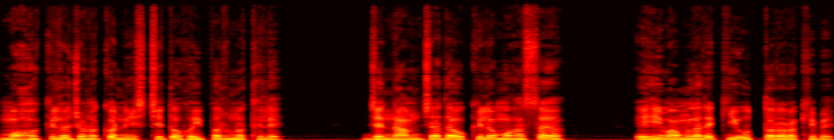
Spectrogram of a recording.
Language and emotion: Odia, fearful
